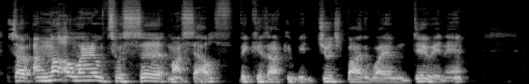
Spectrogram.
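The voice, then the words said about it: Northern English accent. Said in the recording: “I have a northern accent”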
